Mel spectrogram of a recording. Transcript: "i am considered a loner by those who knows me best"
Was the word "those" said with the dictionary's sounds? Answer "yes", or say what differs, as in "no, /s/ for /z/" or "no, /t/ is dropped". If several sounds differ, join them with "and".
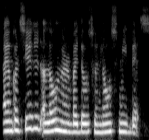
no, /s/ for /z/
